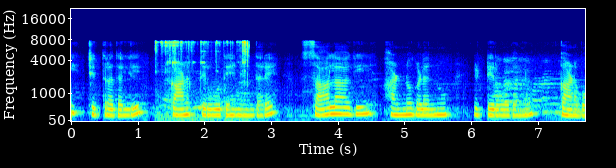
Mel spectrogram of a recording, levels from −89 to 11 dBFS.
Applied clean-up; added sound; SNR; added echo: none; Keys jangling; 4 dB; none.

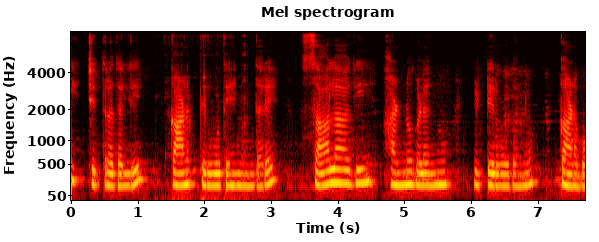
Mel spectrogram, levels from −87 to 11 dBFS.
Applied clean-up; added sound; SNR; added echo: neural separator model SepFormer DNS4.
